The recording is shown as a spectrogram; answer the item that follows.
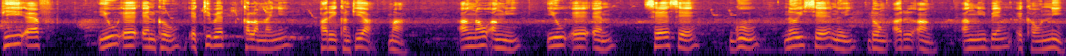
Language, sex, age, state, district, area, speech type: Bodo, male, 30-45, Assam, Kokrajhar, rural, read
